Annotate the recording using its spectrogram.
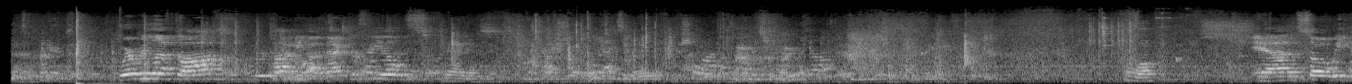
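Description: A middle-aged man speaks clearly to a group in an echoing room.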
